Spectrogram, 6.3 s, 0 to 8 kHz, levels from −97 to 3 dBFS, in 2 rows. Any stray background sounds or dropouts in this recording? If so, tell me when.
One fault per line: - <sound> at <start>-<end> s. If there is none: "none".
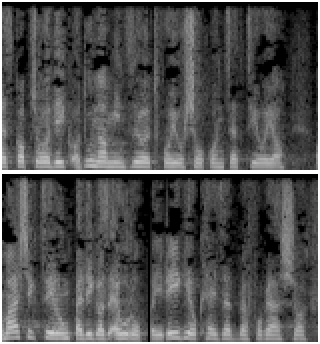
- dropout at 4.6-4.7 s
